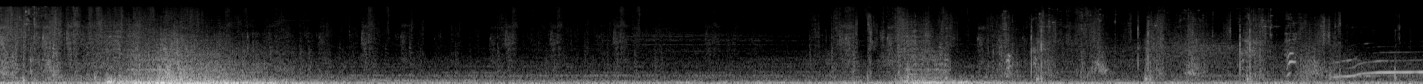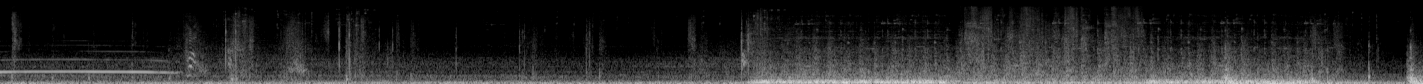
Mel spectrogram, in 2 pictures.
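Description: A heavy stone gate rumbles deeply.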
